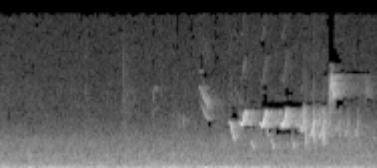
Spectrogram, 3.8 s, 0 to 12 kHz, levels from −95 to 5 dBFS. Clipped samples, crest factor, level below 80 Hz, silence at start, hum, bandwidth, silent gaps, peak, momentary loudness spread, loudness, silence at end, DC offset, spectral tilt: under 0.1%; 18 dB; -26 dBFS; 0 s; none; 11 kHz; none; -4 dBFS; 13 LU; -19 LUFS; 0 s; 0.7%; -3 dB/octave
